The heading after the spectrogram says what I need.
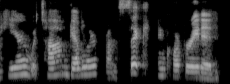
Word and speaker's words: Sick: Well, Sick is the name of our founder, Dr. Erwin Sick. In Germany, it would be pronounced Zick.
